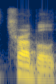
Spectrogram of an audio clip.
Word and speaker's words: Treblle: guest today is vedran tindrich the co-founder of treble this is pronounced as treble t-r-e-b-l-e this is an api management platform and they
